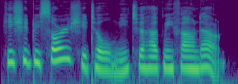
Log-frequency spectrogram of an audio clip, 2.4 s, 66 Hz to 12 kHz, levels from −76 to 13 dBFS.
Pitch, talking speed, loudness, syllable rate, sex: 205 Hz, 300 wpm, -16 LUFS, 6.1 syllables/s, female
